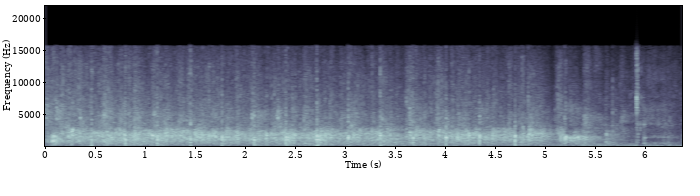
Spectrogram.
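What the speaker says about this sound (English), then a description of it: "so I want to give them a round of applause" A room full of people applauds children at the launch of the Genesis Programme, loud, dense clapping that stays strong and then tapers off near the end.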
